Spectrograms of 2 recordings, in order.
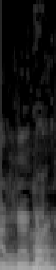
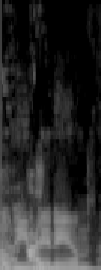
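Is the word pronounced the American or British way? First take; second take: American; British. First: It is said with four syllables, American style. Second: It is said with five syllables, British style.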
